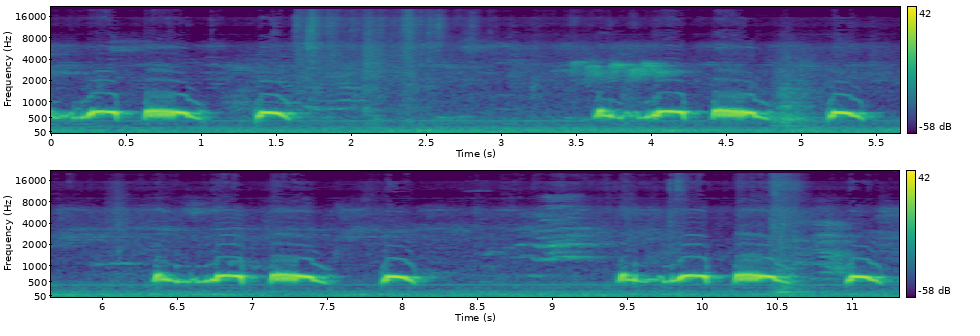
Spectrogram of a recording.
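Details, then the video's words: Giọng đồng style spotted dove decoy cooing to provoke wild birds: steady series of short low coos in bursts of three to four notes, bursts recurring about every two to three seconds, faint background noise. "chim cu gáy mồi, tiếng chim cu gáy kích bổi, tiếng chim cu gáy giọng đồng ,tiếng chim cu gáy hợp bổi"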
